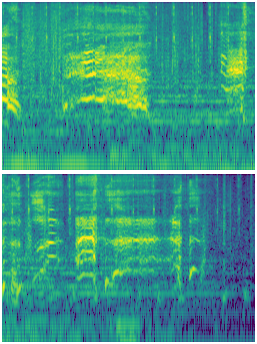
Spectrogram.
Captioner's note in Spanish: La voz de Bugsy se vuelve más y más aguda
